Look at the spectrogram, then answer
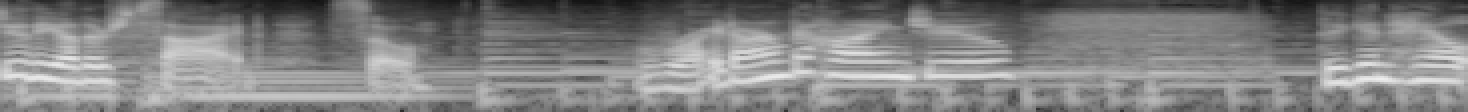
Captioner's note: inhales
